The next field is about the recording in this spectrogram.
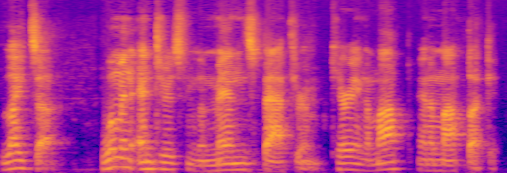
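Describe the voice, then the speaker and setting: A man's voice: mid-range voice, moderate pace. A man reading a play's stage directions as scripted narration.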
